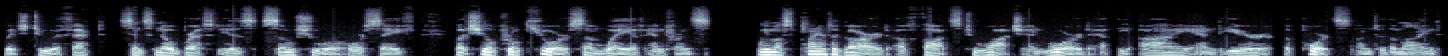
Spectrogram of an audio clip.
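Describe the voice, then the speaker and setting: An audiobook reader reciting poetry from a script in a measured, declamatory way, with a husky, gravelly voice. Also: medium pitch, very animated, darkish tone, poor audio.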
